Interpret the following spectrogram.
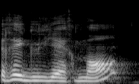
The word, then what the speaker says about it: régulièrement: Vous allez aux toilettes régulièrement, pero no se pronuncia la E. En francés se suprime muchas veces la E.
